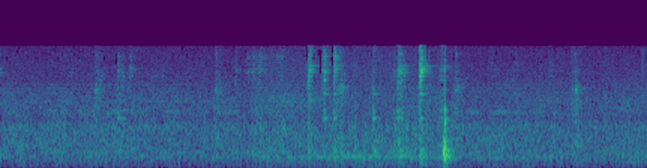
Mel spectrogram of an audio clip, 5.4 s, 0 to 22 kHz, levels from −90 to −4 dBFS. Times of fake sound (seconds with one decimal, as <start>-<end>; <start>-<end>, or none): none

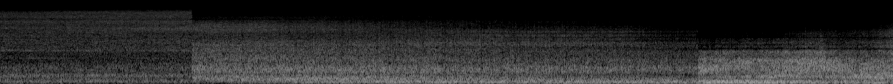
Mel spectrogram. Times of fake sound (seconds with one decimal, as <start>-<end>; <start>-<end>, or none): none

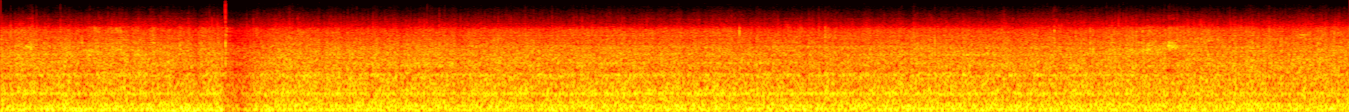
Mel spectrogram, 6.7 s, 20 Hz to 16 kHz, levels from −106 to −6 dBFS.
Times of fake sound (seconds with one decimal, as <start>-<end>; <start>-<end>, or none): 0.6-1.5; 3.2-5.3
